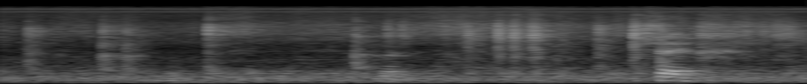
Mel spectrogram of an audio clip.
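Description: Chalk writing on a blackboard: a run of short scratching and tapping strokes as characters are written. A short low sound about three seconds in.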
